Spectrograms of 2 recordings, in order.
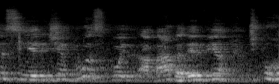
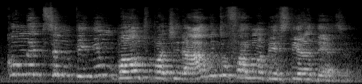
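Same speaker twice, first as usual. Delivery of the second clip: acted high-pitched incredulous retort; scoffing disbelief; 6 semitones higher, 4 dB louder than usual. Woman acted scoffing at Jesus. (réplica incrédula em tom agudo)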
